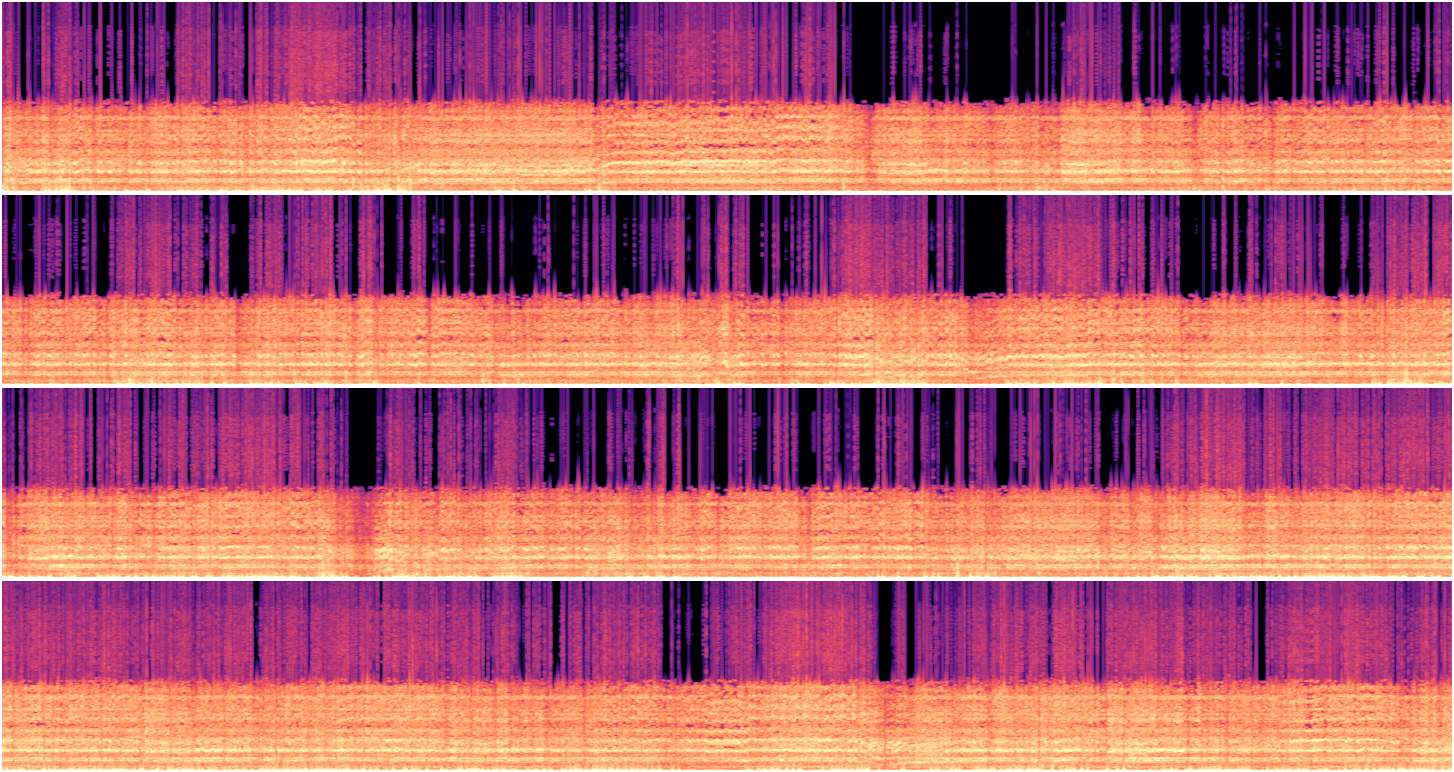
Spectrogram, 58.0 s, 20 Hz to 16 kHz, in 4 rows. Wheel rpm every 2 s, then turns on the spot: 220, 230, 210, 210, 220, 230, 230, 230, 230, 230, 220, 220, 200, 220, 230, 230, 160, 220, 230, 220, 210, 230, 230, 230, 220, 220, 190, 230, 230.
none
